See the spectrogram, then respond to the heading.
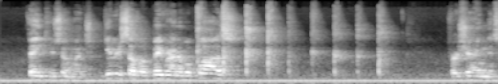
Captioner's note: clapping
